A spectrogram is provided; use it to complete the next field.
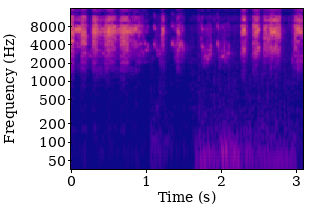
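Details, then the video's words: Budgerigars from Larkana, Sindh in dense, high-pitched chirping chatter with rapid twittering bursts throughout, pausing briefly near the middle, plus some low thumping noises. "Parrot talking sounds || parrot calling sound"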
